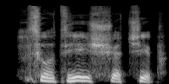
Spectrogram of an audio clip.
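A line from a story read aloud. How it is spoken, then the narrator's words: Gloomy grumble. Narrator (Russian): мрачно пробурчал Энди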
